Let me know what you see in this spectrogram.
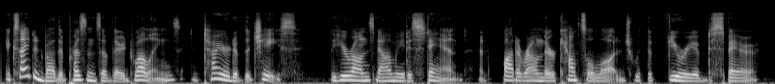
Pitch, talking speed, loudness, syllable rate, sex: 185 Hz, 225 wpm, -18 LUFS, 6.0 syllables/s, female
